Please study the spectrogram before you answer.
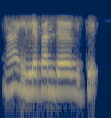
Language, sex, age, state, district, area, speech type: Kannada, female, 60+, Karnataka, Belgaum, rural, conversation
